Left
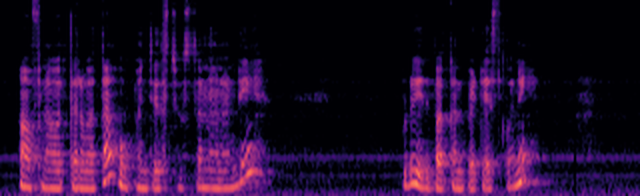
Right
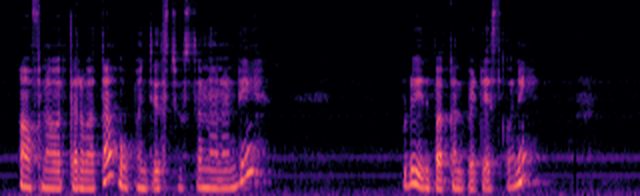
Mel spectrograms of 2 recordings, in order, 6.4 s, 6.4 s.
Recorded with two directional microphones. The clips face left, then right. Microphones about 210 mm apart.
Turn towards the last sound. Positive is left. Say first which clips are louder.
# right 3 dB
turn(degrees=-50)  # may be behind; listen again after turning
